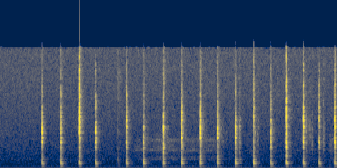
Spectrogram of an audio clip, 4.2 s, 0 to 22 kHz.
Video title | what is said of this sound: Growing Trees On Mars, Part 6, The Bonsai Zone, Jan 2019 | it sounds like a ceramic tile or a clay pot actually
